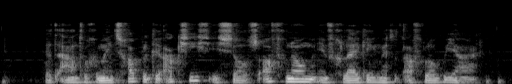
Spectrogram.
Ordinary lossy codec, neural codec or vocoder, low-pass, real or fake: Opus, 64 kbps; none; 7.2 kHz; real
